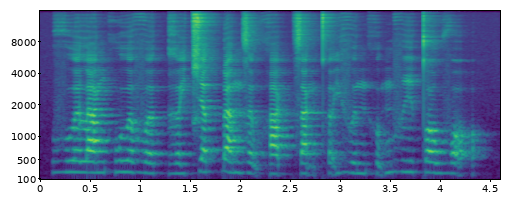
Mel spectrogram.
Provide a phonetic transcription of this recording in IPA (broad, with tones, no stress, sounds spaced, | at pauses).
v u˧ ə̯ l a˧ ŋ h w u˧ ə̯ v əː˨˩ k̚ ɣ ə˨˦ j t͡ɕ a˦˥ t̚ ɗ a˧ n z ə̰˧˨ w h a˨˩ k̚ s a̰˧˨ ŋ t̪ʰ ə̰˧˥ j v ɨ˨˩ n h ṵ˧˥ m v i˧ t̪ ɔ˧ w v ɔ̰˧˨ ʔ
